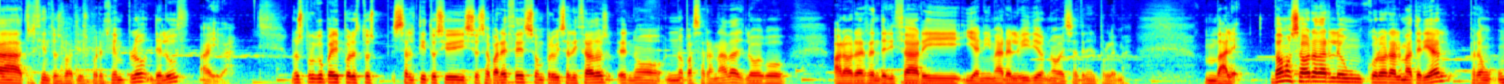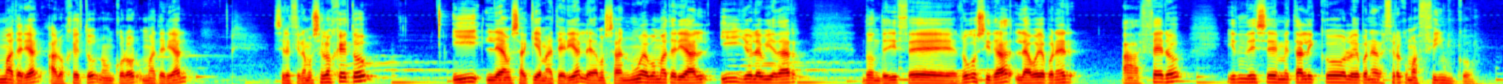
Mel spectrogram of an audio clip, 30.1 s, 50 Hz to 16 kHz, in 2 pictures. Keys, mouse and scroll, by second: 0.7 KP_0, 2.0 scroll down 2, 2.2-2.5 scroll up 1, 12.8 right click, 20.1 click, 21.2 click, 25.1 click, 27.2 click, 28.6 click.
